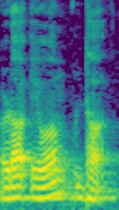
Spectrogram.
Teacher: तो ऐसे व्यंजन जिनका उच्चारण इस प्रकार से होता है, जीभ ऊपर उठता है, मूर्धा को स्पर्श करता है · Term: उत्क्षिप्त व्यंजन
